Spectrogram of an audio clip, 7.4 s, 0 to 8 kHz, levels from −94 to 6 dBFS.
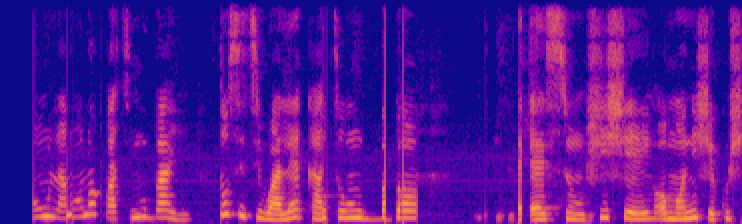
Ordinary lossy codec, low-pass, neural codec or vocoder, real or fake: none; none; none; real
